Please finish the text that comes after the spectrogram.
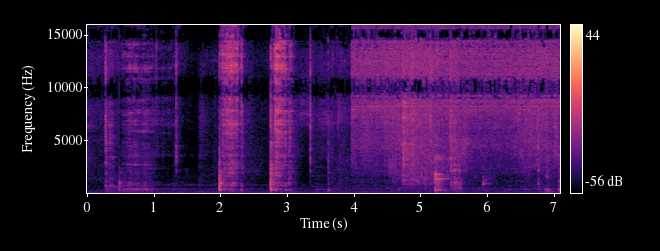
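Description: Food stirred in a pan during home cooking gives close scraping and clinking of a utensil against cookware over a faint steady sizzle, with a few sharper knocks and little talk.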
